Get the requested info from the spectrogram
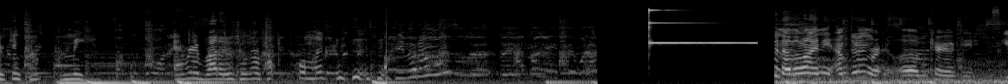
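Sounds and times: bright bell-like ding: 6.5s - 7.6s.

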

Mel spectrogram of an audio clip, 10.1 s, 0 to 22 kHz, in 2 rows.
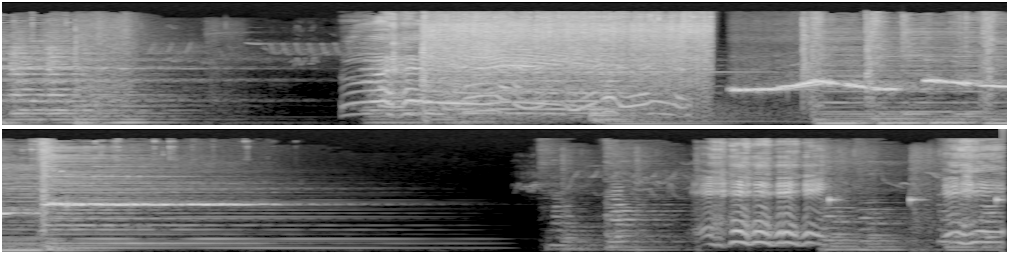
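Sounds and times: whistled tune over low beat: 3.6s - 8.2s.

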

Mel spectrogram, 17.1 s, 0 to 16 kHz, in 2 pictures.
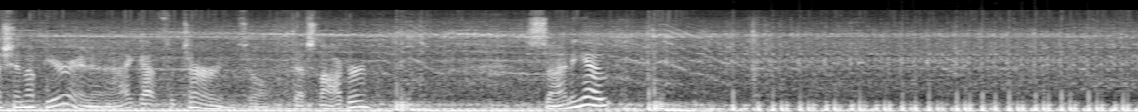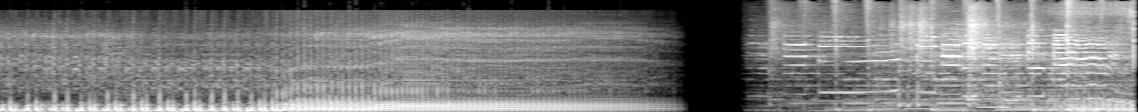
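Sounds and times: motorcycle engine running: 0.0s - 13.7s, 16.3s - 17.0s.

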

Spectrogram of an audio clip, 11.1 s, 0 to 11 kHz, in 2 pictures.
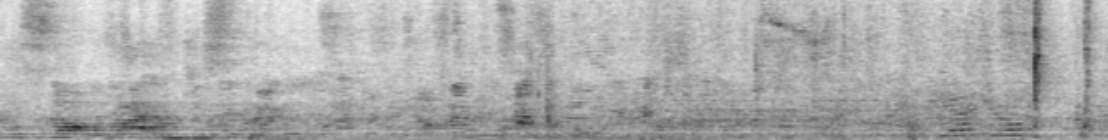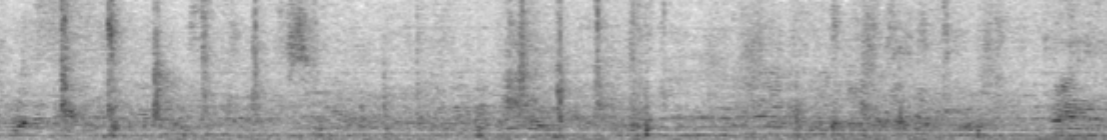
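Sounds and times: crowd voices in echoing hall: 0.0s - 11.0s
music: 0.0s - 11.0s.

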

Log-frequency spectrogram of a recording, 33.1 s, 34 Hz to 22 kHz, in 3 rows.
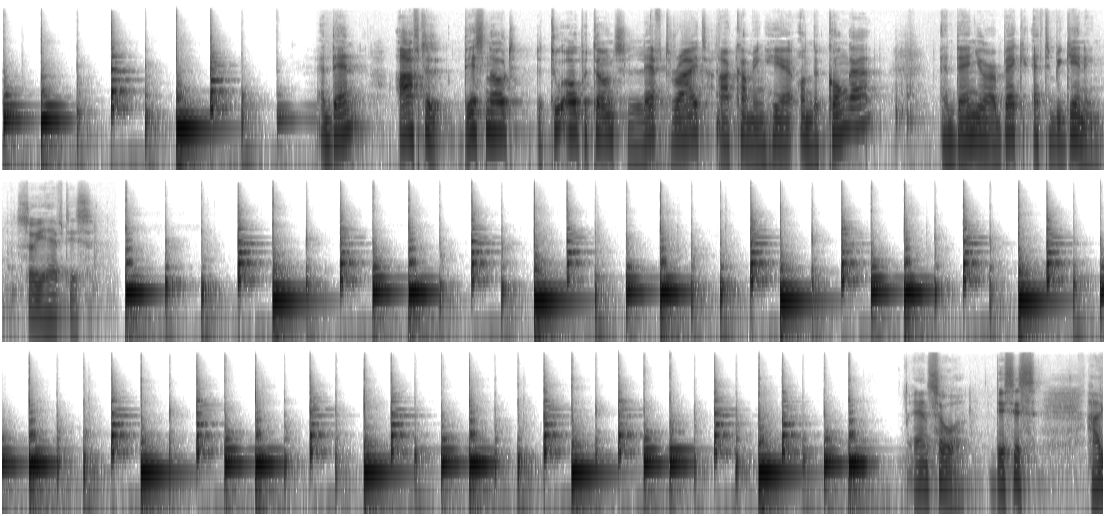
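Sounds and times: congas and bongo playing: 0.0s - 3.2s, 12.2s - 30.9s.

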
